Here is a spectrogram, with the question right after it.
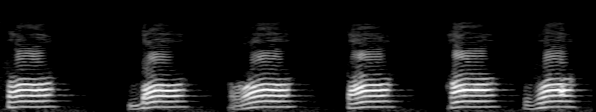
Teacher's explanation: لاحظوا بأنها كلها عند النطق بها هواؤها وضغطها يتجه إلى سقف الحلق، لا تقبل النزول. نعم، لا تقبل، مع أننا نستطيع أن نفعل ذلك، لكنه يكون نطقا مخالفا لكيفية لصوت الحرف العربي الصحيح الفصيح. · Term: الحروف المستعلية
